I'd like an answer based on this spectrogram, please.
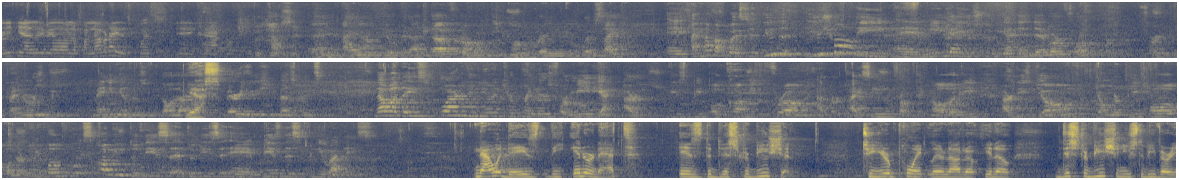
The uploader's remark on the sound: In this episode I share a Q&A from a press conference I did on my trip to Mexico.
